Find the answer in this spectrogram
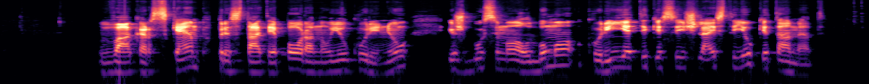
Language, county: Lithuanian, Alytus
